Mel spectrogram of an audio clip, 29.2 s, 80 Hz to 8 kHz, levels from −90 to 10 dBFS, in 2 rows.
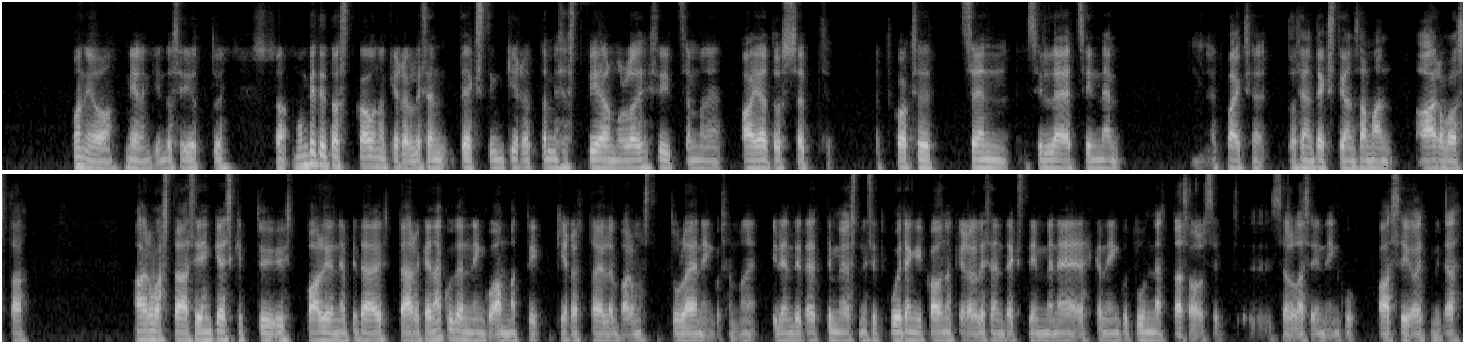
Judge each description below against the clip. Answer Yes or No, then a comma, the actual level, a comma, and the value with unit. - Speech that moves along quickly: No, average, 135 wpm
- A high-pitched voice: No, low, 100 Hz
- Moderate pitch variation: No, narrow, 1.7 semitones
